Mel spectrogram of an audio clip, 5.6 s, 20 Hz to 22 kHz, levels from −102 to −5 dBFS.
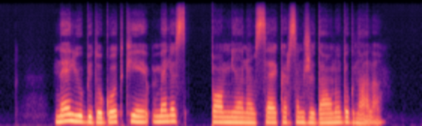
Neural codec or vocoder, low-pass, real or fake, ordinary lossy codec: autoencoder, 48 kHz, 32 numbers a frame, DAC-VAE, trained on Japanese speech; 19.8 kHz; fake; none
